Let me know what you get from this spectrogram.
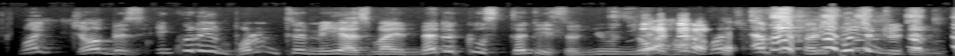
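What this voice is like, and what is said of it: Put-on Indian accent. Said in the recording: “That's the accent I'd expect from you ... spent some time in India, apparently.”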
